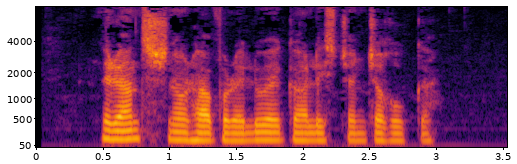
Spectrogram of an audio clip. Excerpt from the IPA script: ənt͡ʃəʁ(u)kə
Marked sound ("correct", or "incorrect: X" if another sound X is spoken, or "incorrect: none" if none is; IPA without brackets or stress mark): correct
